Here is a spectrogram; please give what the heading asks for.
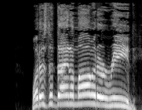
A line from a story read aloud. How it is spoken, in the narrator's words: he shouted to Maury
